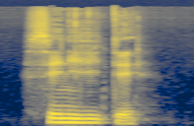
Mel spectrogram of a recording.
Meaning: senility
- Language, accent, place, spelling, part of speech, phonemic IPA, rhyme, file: French, France, Lyon, sénilité, noun, /se.ni.li.te/, -e, LL-Q150 (fra)-sénilité.wav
